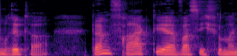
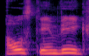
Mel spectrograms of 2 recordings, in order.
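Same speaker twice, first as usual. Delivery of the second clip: higher, mild storybook shout; urgent cry, pitched up; shouted command; 5 semitones higher, 4 dB louder than usual. A narrator's reading. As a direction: call out to clear the path. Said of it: "schrie ich".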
